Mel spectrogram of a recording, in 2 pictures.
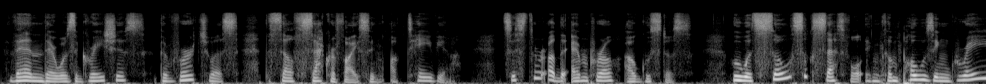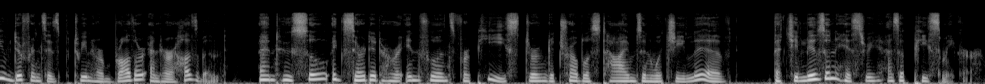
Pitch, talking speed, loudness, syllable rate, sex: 170 Hz, 165 wpm, -21 LUFS, 5.3 syllables/s, female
